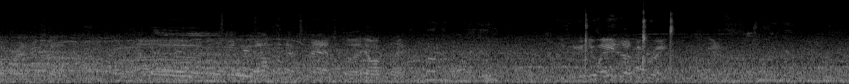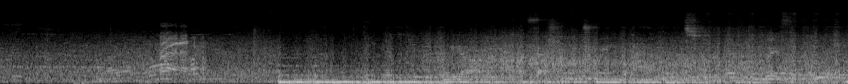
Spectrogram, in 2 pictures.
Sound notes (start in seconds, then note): 9.4 radio chattering; 11.4 intense music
